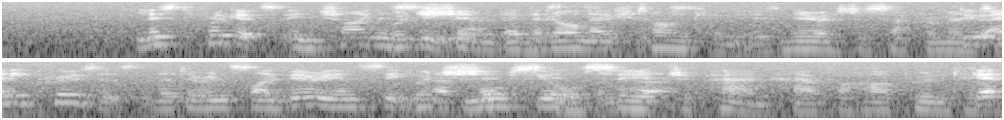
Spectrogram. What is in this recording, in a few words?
mixture, room A, left; SNR10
